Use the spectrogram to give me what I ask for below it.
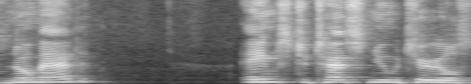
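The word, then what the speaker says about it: NOM4D: to smallscale orbital demonstrations Nom 4D pronounced Nomad aims to test new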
